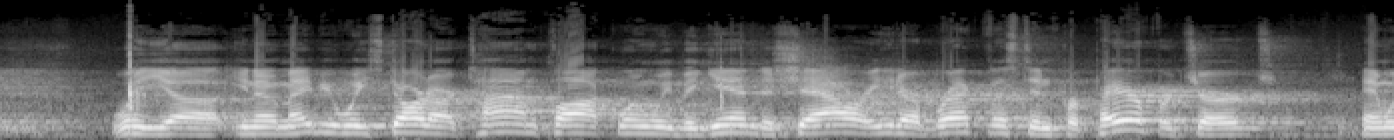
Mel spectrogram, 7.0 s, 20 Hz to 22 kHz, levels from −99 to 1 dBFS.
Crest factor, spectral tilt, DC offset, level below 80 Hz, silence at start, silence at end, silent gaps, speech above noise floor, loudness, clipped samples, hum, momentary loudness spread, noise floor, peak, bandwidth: 14 dB; -6.5 dB/octave; under 0.1%; -60 dBFS; 0 s; 0 s; none; 20 dB; -13 LUFS; under 0.1%; none; 8 LU; -33 dBFS; 0 dBFS; 11 kHz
